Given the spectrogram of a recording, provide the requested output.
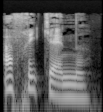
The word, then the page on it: Africaine: francais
